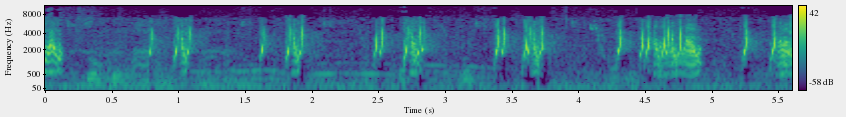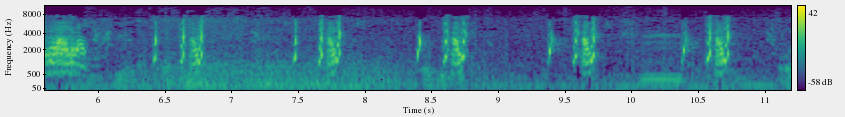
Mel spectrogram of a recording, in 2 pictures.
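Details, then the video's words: Quail calling, described as a rare call and best used at night: sharp, buzzy chirps in short bursts, given singly and in quick clusters at irregular intervals, with quiet gaps between. "بٹیر کی آواز | بہت ہی نایاب بلارا | رات کو لگانے کے لیے بہترین۔"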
